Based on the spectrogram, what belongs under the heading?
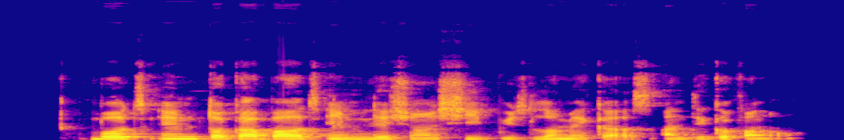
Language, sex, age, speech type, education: Nigerian Pidgin, male, 15-29, spontaneous, tertiary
